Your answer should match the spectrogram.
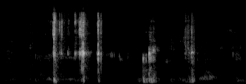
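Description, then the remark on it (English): Several crisp crunches of someone biting into and chewing gluten-free pretzels, arriving in quick uneven bursts with brief pauses between, loud with no talking. “You do it on our microphones? Yeah, let's do a little crunch.”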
